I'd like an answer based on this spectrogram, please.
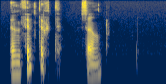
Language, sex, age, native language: Icelandic, male, 18-19, Icelandic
